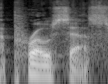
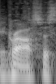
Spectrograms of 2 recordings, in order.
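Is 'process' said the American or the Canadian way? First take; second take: Canadian; American. First: It is said with a Canadian pronunciation. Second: It is said with an American pronunciation. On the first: "as the Canadians say" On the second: "we say process"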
